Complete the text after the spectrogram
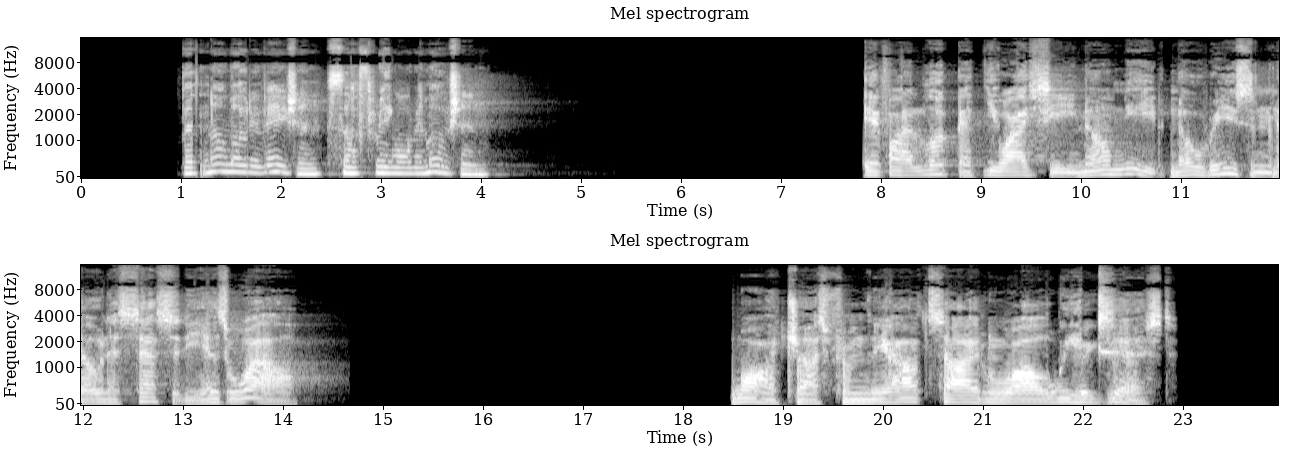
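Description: A man sings in short phrases with pauses between them.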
